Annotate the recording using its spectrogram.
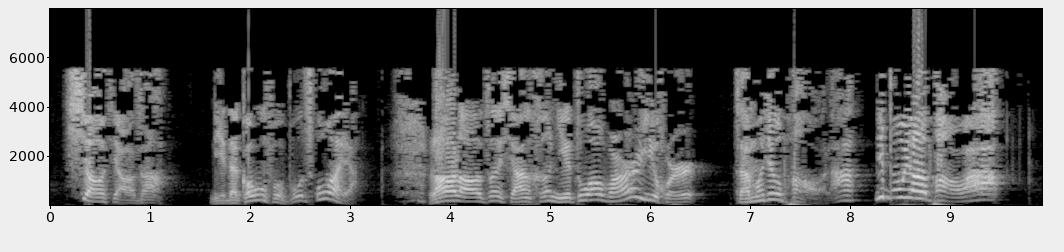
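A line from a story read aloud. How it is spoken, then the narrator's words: Hearty laughter. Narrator (Chinese): 刘黑哈哈大笑啊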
